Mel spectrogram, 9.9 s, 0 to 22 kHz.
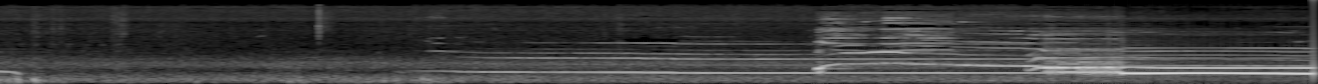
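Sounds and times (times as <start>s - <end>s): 
wolf pack howling: 3.0s - 9.8s.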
